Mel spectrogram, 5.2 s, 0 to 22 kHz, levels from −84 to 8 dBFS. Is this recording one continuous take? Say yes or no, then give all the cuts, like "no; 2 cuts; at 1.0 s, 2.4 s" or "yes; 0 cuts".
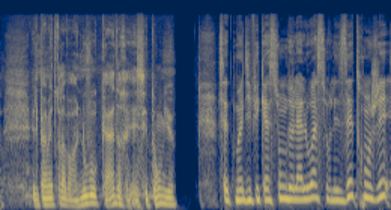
yes; 0 cuts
